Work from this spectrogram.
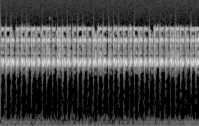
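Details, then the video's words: Long-tailed tree cricket trilling: a high, pure tone broken into fast, evenly spaced pulses, about eleven per second, steady in volume across the few seconds. "긴꼬리, 여러번 듣기, 곤충소리"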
